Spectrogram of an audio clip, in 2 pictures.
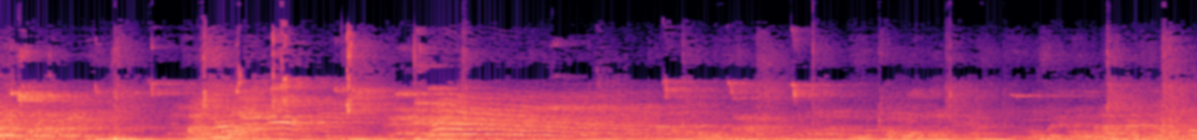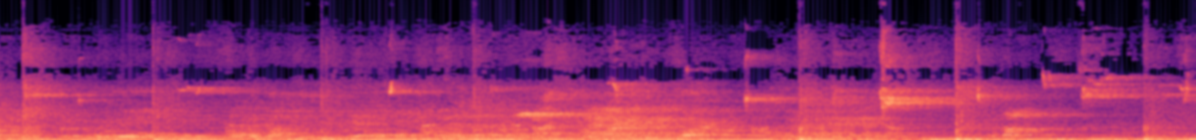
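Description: Young men and women call out and chatter across the hall.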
